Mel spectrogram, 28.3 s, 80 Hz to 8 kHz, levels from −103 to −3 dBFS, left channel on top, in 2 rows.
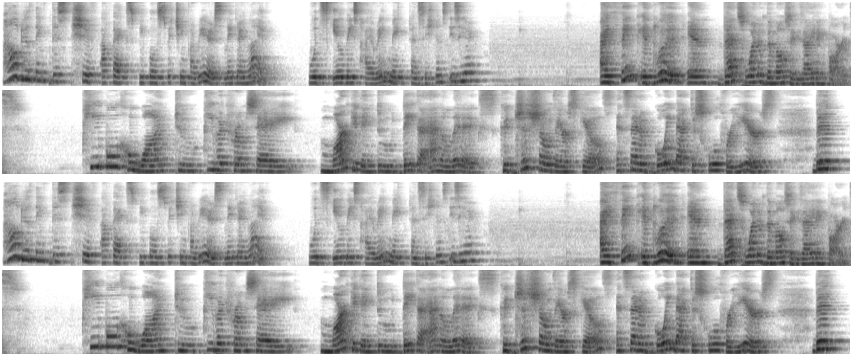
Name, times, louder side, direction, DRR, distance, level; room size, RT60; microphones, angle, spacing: voice 1, 0.0-4.4 5.1-7.9, left 1 dB, 15° left, 2 dB, 0.5 m, -34 dB
voice 2, 10.0-14.4 15.5-19.0 19.5-27.0 27.3-27.9, right 2 dB, 55° right, -2 dB, 0.5 m, -28 dB
4.1 x 2.0 x 2.6 m, 0.64 s
head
